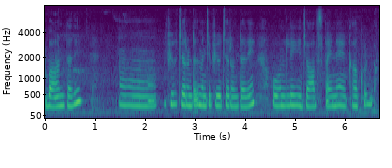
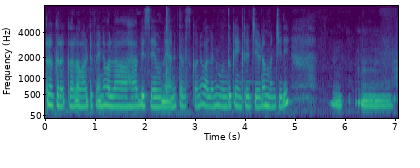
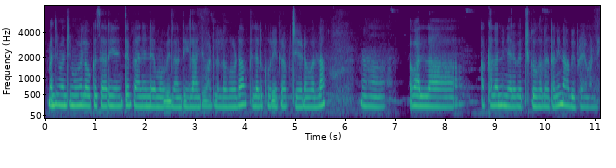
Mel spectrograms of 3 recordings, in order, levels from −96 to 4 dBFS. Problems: constant background noise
